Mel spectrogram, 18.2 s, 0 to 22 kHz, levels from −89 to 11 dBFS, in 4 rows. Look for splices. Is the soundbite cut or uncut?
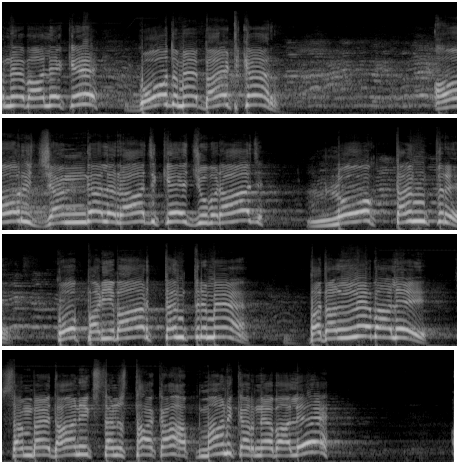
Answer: uncut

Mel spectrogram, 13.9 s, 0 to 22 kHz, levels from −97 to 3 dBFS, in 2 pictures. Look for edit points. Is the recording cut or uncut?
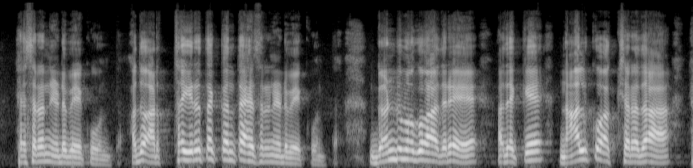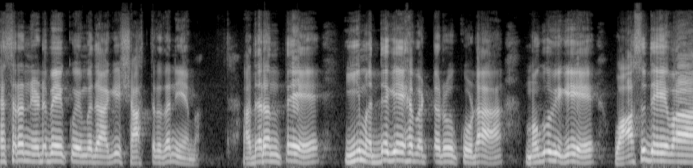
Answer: uncut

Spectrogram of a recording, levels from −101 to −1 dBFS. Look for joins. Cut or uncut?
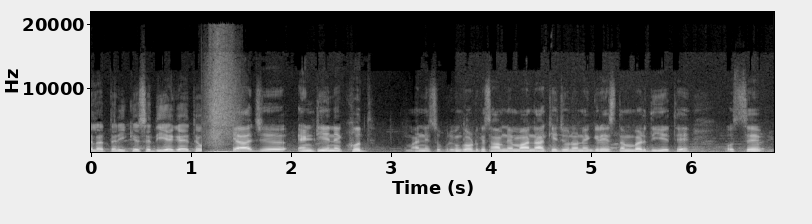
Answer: cut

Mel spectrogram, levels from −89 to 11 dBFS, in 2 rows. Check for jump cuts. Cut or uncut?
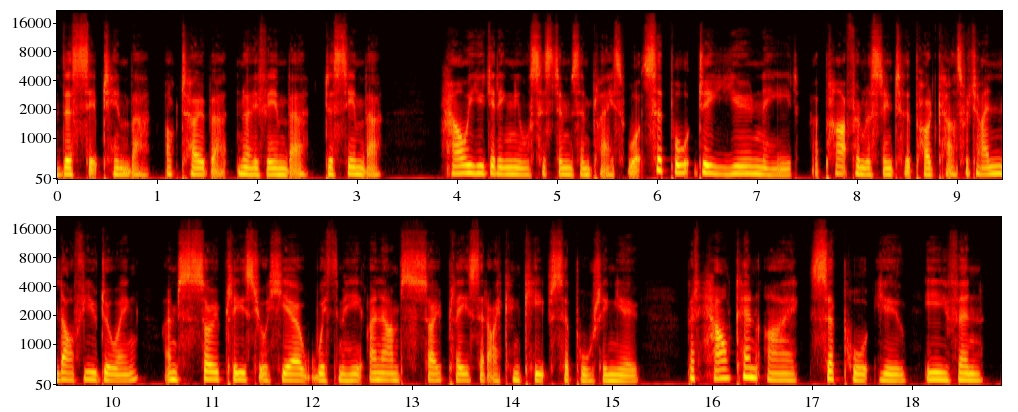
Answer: uncut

